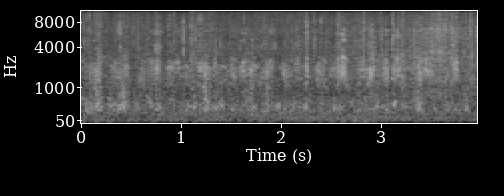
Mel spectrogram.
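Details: Mallards feeding on a pond produce quick, low quacking chatter in short bursts, accompanied by constant dabbling and splashing water.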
